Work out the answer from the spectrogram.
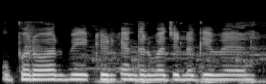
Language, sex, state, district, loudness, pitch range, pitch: Hindi, female, Rajasthan, Jaisalmer, -14 LUFS, 220-225 Hz, 220 Hz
